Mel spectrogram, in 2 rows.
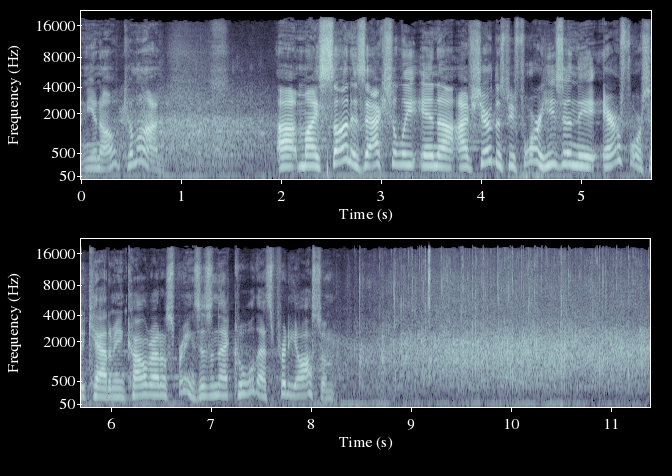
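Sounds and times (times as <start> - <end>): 
speech: 0.0 - 1.2, 2.0 - 8.4
laughter: 0.3 - 2.4
audience applauding: 8.4 - 11.3.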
